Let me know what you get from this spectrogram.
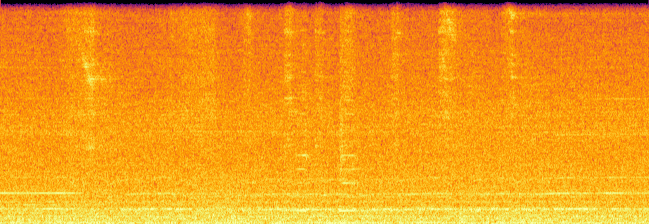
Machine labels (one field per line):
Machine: slide rail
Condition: normal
